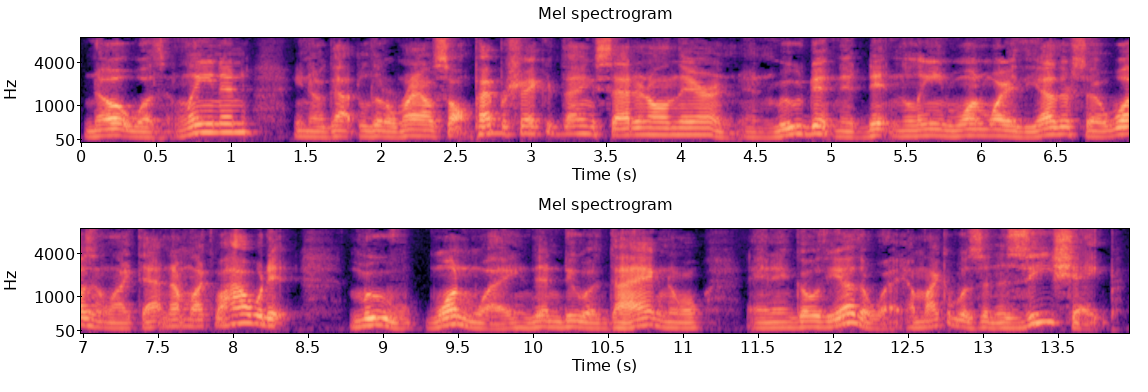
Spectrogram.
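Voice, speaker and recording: A man's voice: medium pitch, expressive, a little fast, creaky, breathy edge. A man telling a personal story to camera in a folksy, rambling way, acting out his own reactions. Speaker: YouTube channel host.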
